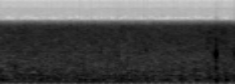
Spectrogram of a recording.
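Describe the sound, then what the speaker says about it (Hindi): Steady rain pours down in bad weather with a low, continuous rumble of thunder beneath it, a dense wash of noise that never lets up, plus one faint crackle near the end. "आपके यहाँ भी बारिश हो रही है?"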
